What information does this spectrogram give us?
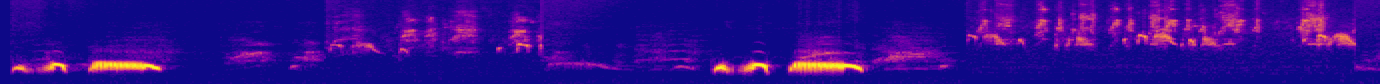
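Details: Decoy spotted dove calling to provoke rivals: two loud, low coo phrases about four seconds apart, with fainter twittering and higher chirping notes from other birds in between and afterward.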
